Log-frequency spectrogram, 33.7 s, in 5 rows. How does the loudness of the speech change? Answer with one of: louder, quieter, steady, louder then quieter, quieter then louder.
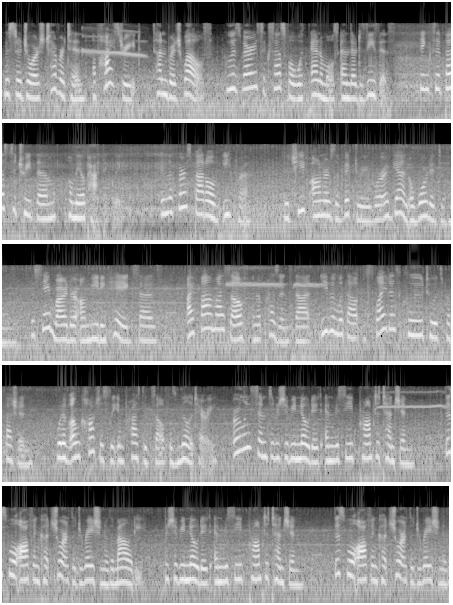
steady.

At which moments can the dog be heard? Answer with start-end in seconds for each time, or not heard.
not heard.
